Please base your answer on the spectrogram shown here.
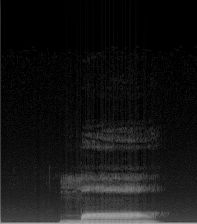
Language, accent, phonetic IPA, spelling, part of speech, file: Persian, Iran, [mɒː], ما, pronoun, Fa-ما.ogg
- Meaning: 1. we, us; the first-person plural pronoun 2. I, me; the first-person singular pronoun, used to show deference to the listener or in poetic contexts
